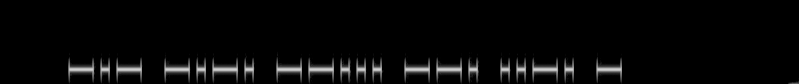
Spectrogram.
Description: Morse code, heard as a keyed tone, about 17 wpm, 700 Hz. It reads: KC7GFT
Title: Speed Racing - USA 2x3 Call Signs 15wpm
